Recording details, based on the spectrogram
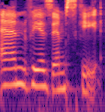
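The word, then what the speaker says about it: Anne Wiazemsky: Anne Wierzemski.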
